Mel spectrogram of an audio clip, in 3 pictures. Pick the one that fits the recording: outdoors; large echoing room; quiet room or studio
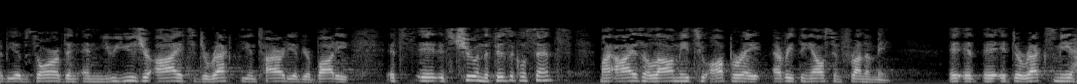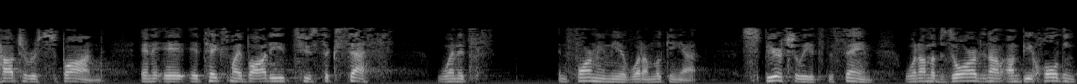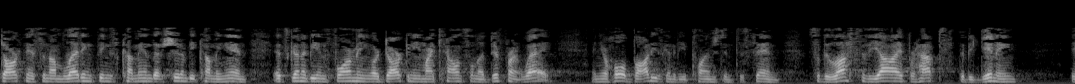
large echoing room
